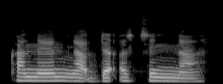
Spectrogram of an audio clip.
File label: Ilocano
